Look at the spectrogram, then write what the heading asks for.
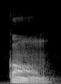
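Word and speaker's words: comb: यहाँ पे मैंने बी को इसलिए मेंशन किया है क्योंकि बी यहाँ पे साइलेंट है, बी को हम नहीं पढ़ेंगे, तो ये वर्ड है कॉम, कॉम हेयर।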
